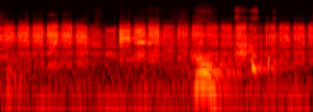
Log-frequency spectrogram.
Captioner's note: Isabel sobbing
